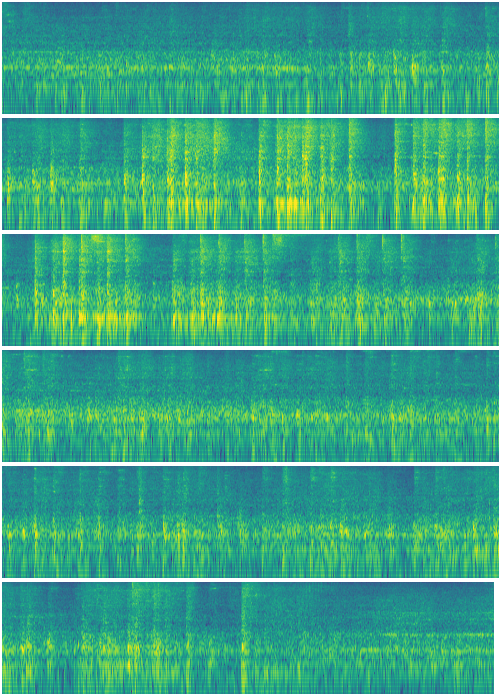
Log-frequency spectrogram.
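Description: ICF passenger coach running over the rails, its wheels clattering steadily in a clickety-clack. There is a louder, busier run of clatter from about six to thirteen seconds in.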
